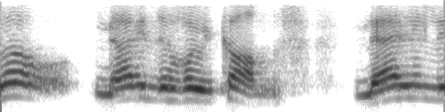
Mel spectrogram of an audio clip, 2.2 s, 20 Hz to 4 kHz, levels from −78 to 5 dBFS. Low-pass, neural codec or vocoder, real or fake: 3.6 kHz; codec, 24 kHz, 0.9 kbps, WavTokenizer, medium speech release version 2; fake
